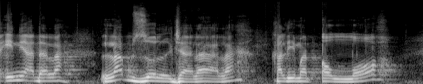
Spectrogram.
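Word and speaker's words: الله: Kemudian berikutnya, karena ini adalah lafzul jalalah kalimat Allah. Kalau sebelumnya berharakat fathah dibaca tebal, Allah. Kalau sebelumnya harakat kasrah bismillah. Enggak boleh bilang bismillah.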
